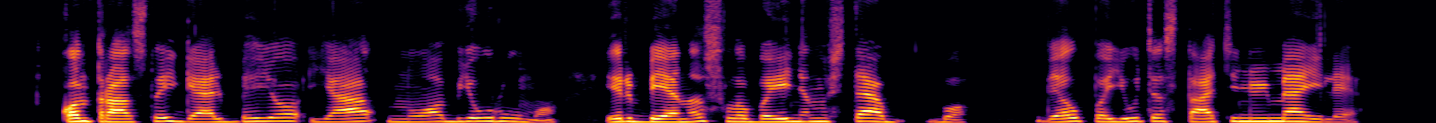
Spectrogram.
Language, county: Lithuanian, Utena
